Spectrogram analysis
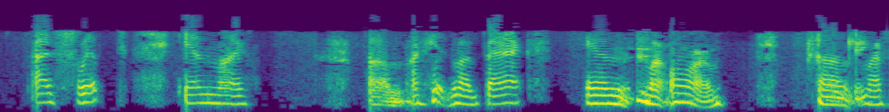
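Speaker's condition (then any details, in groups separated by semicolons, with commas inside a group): Stroke; right side of face numb; in good shape; voice a little off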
